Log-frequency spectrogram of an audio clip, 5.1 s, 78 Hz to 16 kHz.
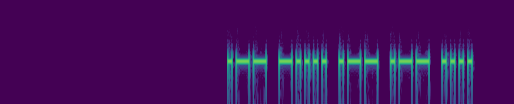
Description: Morse code, heard as a keyed tone, about 28 wpm, 700 Hz. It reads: W6WWH
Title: USA Call Signs - 5 Characters - Repeated 3x - 28wpm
